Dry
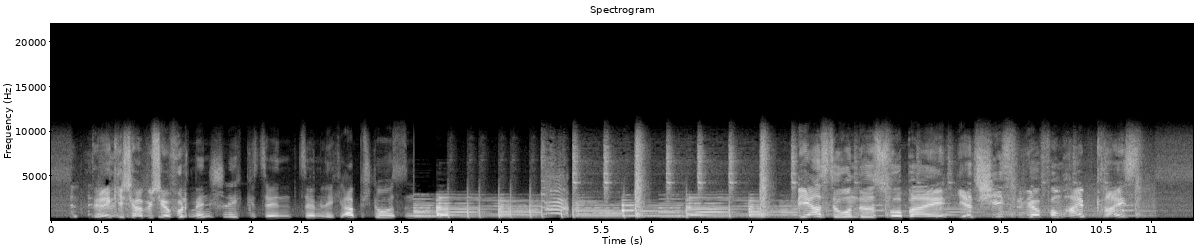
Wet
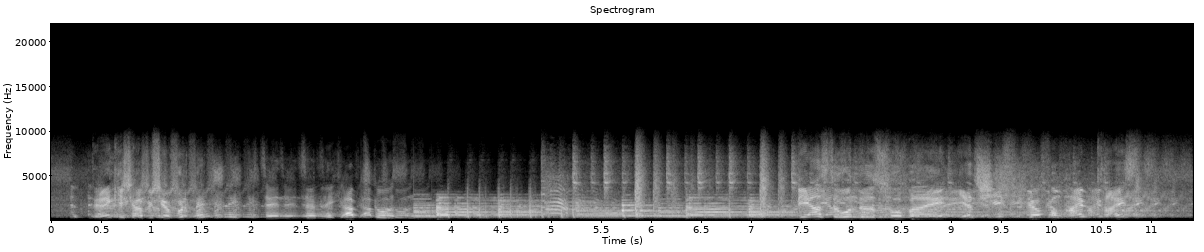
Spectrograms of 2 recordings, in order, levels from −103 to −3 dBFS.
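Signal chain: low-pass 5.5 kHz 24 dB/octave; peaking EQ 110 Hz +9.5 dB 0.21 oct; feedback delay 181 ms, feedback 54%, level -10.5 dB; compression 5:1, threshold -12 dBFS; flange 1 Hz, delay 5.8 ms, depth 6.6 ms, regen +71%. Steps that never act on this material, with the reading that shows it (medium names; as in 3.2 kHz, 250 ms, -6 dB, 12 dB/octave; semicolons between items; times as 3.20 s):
peaking EQ 110 Hz: input has nothing below 380 Hz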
